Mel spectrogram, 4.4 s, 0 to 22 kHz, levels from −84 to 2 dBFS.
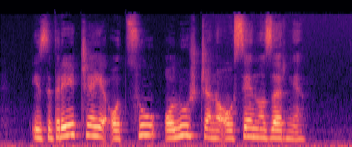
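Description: From 2.53 s to the end, pre-emphasis is left on. The 50/15 µs treble boost was never undone, lifting 10 kHz about 8 dB over 1 kHz. Speech turns thin, bright and sibilant.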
